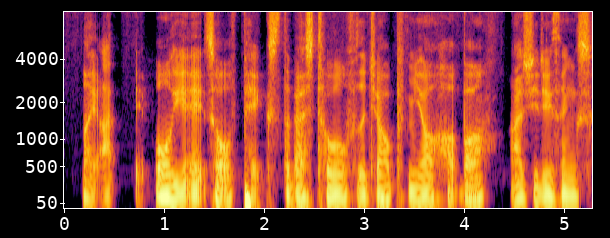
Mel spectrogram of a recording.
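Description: A man whispers quietly at a fairly quick pace. The sound is dry and close with no echo, on a very clean recording with a silent background. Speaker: gaming video creator. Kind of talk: gameplay commentary. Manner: quiet, near whisper; relaxed, chill.

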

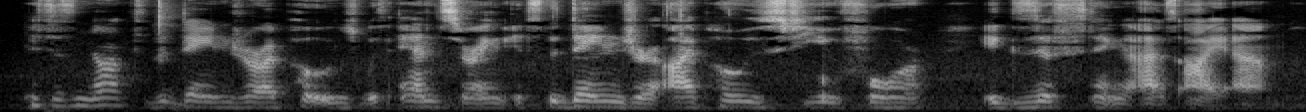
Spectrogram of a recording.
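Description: A rumbling put-on character voice at a low-to-middle pitch and a fairly slow pace. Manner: grim, guarded, ominous.

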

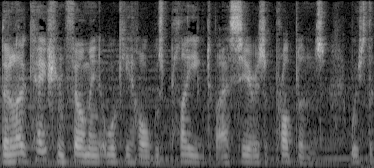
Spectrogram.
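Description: Fairly quick speech with ordinary pitch variation over music in the background. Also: man. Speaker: video narrator. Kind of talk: storytelling narration.

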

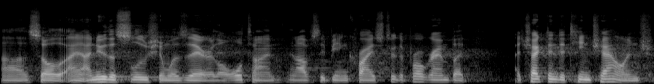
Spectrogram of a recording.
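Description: Speaking very fast at a fairly low pitch, a man keeps his intonation monotone and flat. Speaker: recovered addict. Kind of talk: testimony. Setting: church.

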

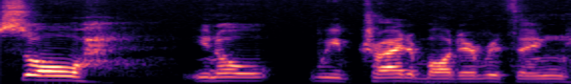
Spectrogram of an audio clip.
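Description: A man's voice holds ordinary pitch variation while keeping a moderate pace. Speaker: angler vlogger. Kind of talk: casual vlog chat. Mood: relaxed, reflective. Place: tent. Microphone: phone near.

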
